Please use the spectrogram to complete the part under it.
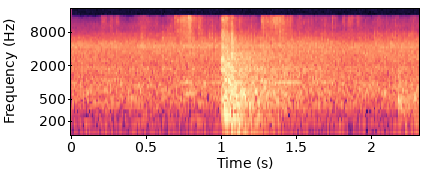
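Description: A van door slams shut.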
